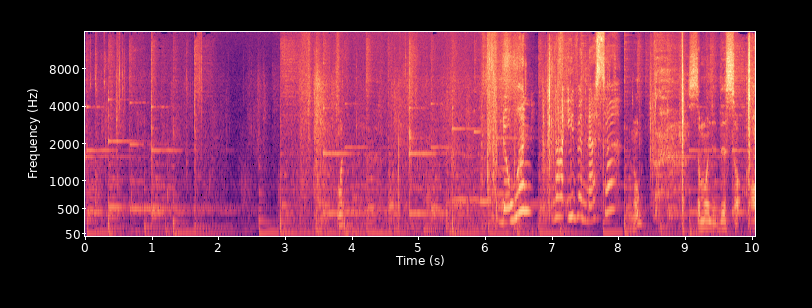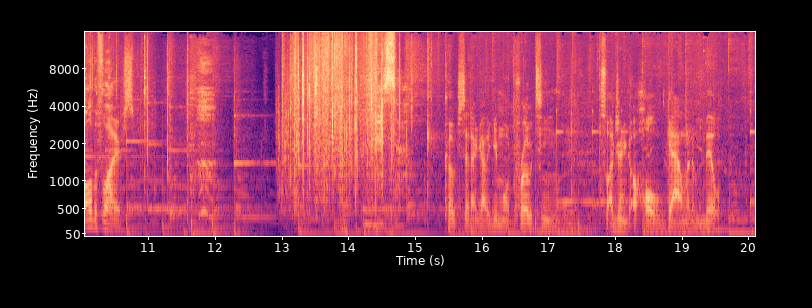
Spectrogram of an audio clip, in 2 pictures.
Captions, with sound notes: What? No one? Not even Nessa? Nope. Someone did this to all the flyers. [Gasps] [Crumbles paper] Nessa! Coach said I got to get more protein so I drink a whole gallon of milk.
